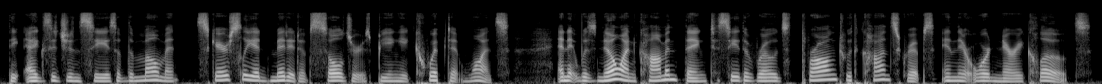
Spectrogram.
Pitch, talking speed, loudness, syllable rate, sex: 165 Hz, 165 wpm, -21 LUFS, 4.9 syllables/s, female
